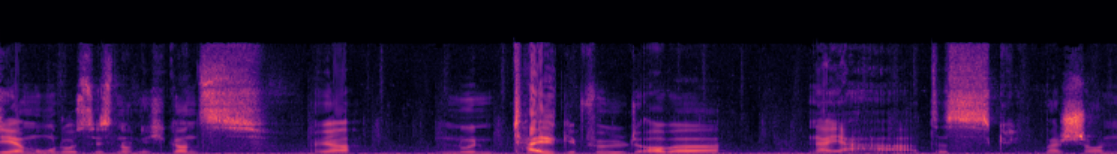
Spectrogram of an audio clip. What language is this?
German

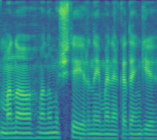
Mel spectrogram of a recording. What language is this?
Lithuanian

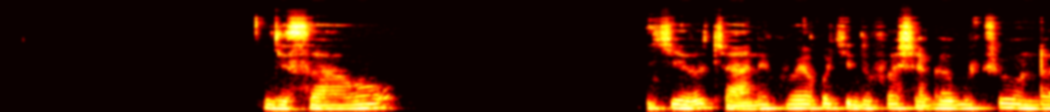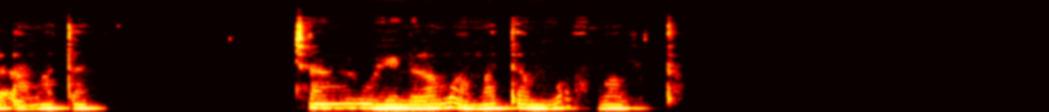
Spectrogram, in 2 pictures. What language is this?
Kinyarwanda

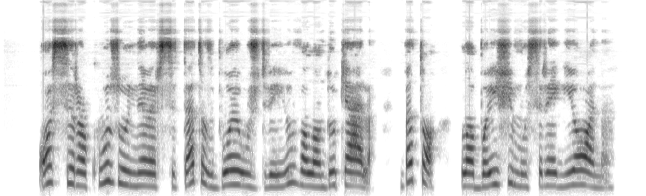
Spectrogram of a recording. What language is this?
Lithuanian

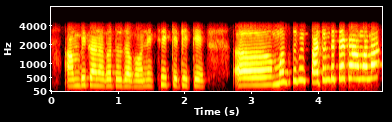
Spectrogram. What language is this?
Marathi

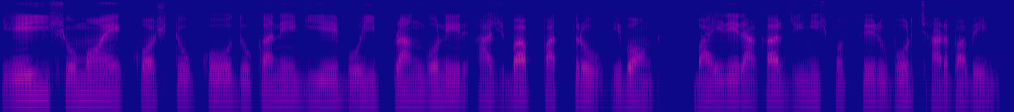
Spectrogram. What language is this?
Bangla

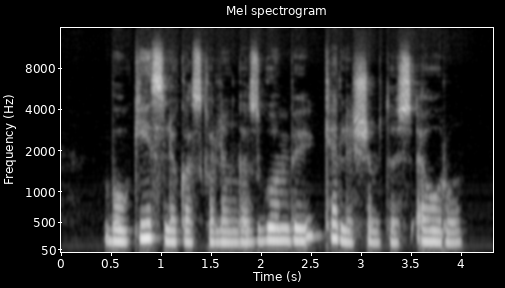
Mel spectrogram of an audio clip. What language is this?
Lithuanian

